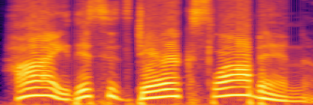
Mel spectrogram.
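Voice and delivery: loud, high, drawn-out greeting; altered caller voice. Retold or imitated. Caller greeting the next person, loud high silly voice. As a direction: put on a slow, high-pitched caller. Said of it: "constantly alter my voice".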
